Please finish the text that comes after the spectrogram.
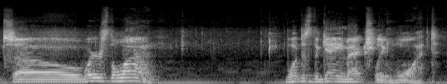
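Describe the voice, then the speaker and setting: A man's voice: mid-range voice, expressive, slow pace, pushed and bright, slight background noise, full character voice. A man playing a skeptical, rattled everyman caught up in a conspiracy, asking curt, doubtful questions in an audio drama. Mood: pressing, doubtful. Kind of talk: audio drama dialogue and first-person narration.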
